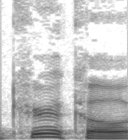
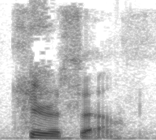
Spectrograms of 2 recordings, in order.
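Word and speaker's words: Curaçao: So I'm looking at Google Earth and Curacao, or how do you say it's spelled? Curaco, but you pronounce it Curacao. – Curacao, like there's an L on the end, huh?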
